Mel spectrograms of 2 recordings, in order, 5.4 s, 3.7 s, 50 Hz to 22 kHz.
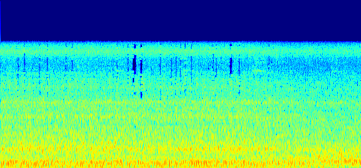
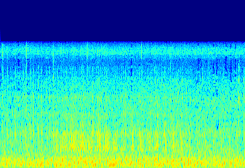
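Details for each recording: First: Truck with 268,384 miles, unused since 2012, owner called the engine junk and said it sounded like a butter churn; first start on fresh fuel. A smooth, even idle with a low rumble and no knocking or tapping. Normal idle. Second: Truck with 268,384 miles, running with 50 psi oil pressure, 120 degrees and 14 volts. A steady, even idle with no misses, a little high at 1000 rpm. High idle speed.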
